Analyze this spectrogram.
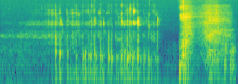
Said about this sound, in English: Oh, that was a really nice sip, actually. And yeah, these are good mics. You should really use them for a good purpose. Close up. Sipping.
